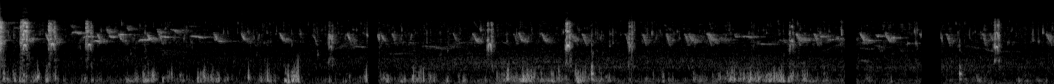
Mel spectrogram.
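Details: Great spotted woodpecker nestlings calling insistently while being fed: fast, uneven series of high chirping notes, about four per second, over low rustling and scraping sounds throughout.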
